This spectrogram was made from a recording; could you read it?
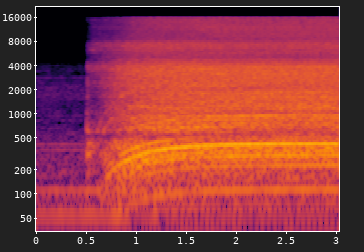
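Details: Mercedes 300SD W126 new aftermarket electric auxiliary cooling fan, tested after replacing the noisy old one: spins up quickly to a smooth, steady hum, even pitch, no rattle or scrape; healthy.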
